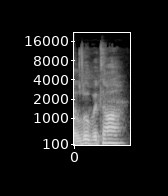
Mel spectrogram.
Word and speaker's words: Louboutin: did I say his name right is it Louboutin because last night correct because last night Tiffany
